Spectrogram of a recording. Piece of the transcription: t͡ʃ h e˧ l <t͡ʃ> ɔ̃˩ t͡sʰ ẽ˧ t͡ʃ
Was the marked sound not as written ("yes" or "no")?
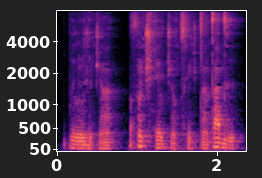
no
